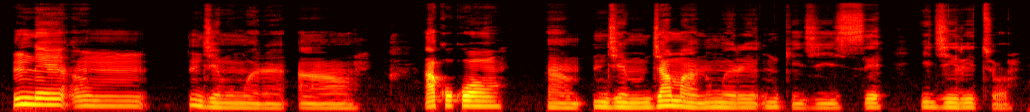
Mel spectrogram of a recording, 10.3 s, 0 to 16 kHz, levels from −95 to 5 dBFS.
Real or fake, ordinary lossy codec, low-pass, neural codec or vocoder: real; none; 14.4 kHz; none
